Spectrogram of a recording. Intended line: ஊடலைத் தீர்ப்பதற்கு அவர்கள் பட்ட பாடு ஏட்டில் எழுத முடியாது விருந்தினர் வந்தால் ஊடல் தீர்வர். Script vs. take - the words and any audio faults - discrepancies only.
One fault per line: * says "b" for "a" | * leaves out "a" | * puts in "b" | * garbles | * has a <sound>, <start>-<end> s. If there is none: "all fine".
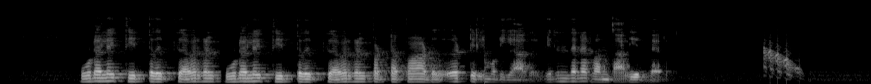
* puts in "ஊடலைத் தீர்ப்பதற்கு அவர்கள்"
* leaves out "எழுத"
* leaves out "ஊடல்"
* has a chirp, 7.6-8.1 s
